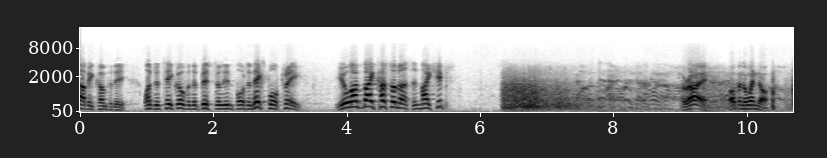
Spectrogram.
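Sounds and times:
speech: 0.0 - 5.6, 9.0 - 10.5
loud explosive boom from a pirate ship attacking a vessel: 6.3 - 8.1.

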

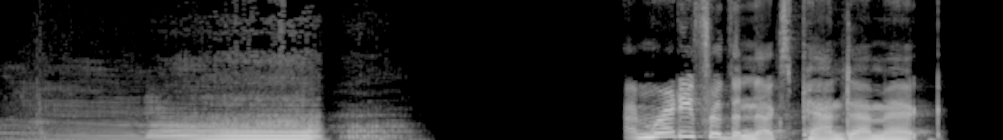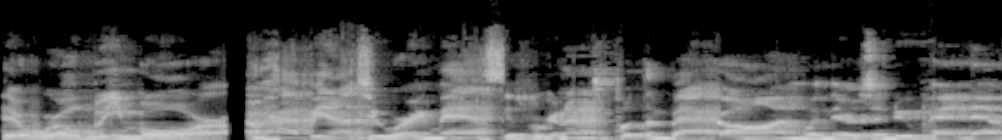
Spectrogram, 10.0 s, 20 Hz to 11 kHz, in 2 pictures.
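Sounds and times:
cow mooing: 0.0 - 2.1
speech: 0.7 - 1.0, 3.2 - 10.0.

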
